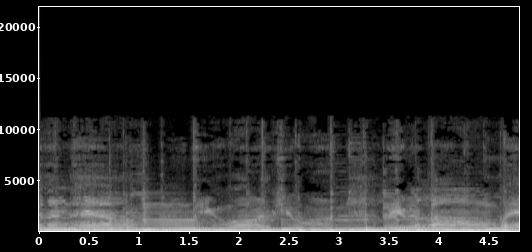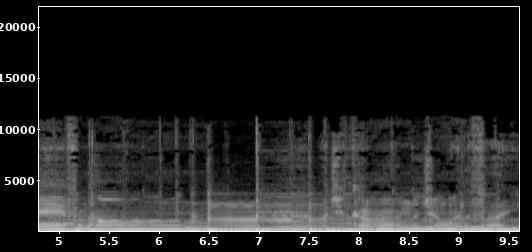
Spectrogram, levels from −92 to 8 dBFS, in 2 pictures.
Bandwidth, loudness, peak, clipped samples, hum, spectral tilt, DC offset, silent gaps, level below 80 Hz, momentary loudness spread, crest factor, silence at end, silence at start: 11 kHz; -19 LUFS; -4 dBFS; under 0.1%; none; -8.5 dB/octave; under 0.1%; none; -44 dBFS; 1 LU; 14 dB; 0 s; 0 s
